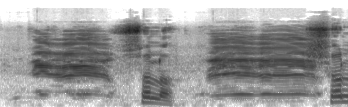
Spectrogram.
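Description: A Holstein Friesian dairy cow moos loudly in two long, drawn-out calls with a shorter lower bellow between them, close by and with no talking, at a cattle market.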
